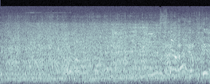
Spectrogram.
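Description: Steady, loud noise of a passing vehicle masking the street, with a faint voice near the end.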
